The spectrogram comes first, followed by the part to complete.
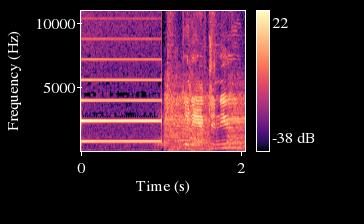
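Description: Electronic school class-change tone from a wall PA speaker: one steady, loud tone that cuts off suddenly about a second in. Music and voices follow.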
